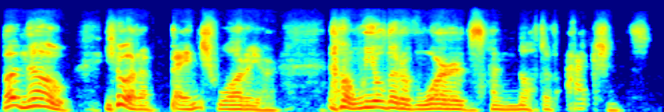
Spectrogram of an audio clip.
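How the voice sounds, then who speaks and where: A man's voice: mid-range voice, sing-song, slow pace, fairly bright tone, slightly rough, full character voice. A man voicing a scornful, taunting male trickster god at a feast, mocking each guest in turn.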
